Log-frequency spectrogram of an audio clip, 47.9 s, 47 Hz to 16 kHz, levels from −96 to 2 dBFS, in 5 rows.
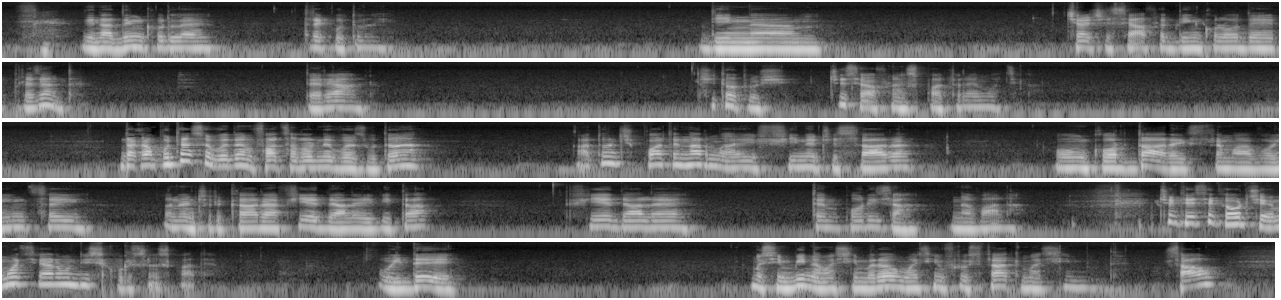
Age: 30-49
